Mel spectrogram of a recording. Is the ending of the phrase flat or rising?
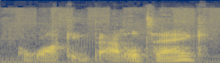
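rising. The phrase rises at the end like a question. "can you make it like a question?"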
